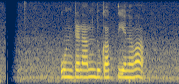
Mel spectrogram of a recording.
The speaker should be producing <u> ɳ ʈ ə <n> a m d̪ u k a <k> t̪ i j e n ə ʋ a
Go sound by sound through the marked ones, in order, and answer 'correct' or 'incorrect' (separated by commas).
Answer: correct, correct, correct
